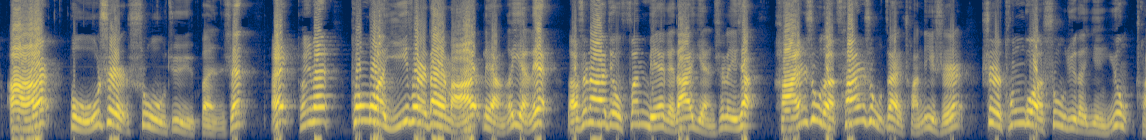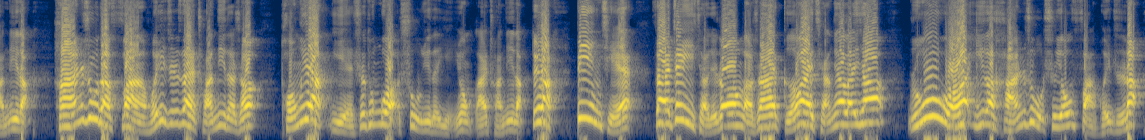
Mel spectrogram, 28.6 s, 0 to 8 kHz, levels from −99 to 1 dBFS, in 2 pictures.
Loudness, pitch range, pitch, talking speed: -9 LUFS, 210-305 Hz, 265 Hz, 240 characters per minute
